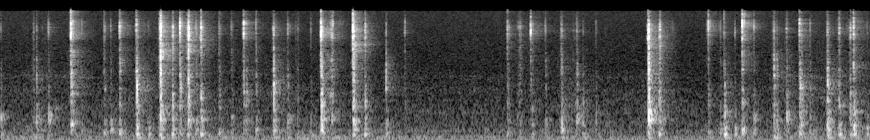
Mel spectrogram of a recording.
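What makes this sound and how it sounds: Fingertips with long painted nails type on the plastic keys of a black laptop keyboard. Quick, bright clicks and taps come in uneven bursts, with a short quiet pause in the middle before the typing picks up again.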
